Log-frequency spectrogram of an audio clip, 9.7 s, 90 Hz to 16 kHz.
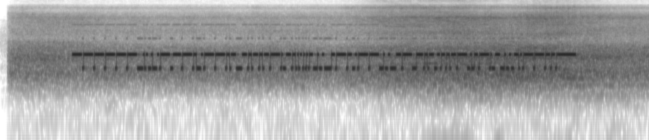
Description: RTTY (45.45 baud, 850 Hz shift), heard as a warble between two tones, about 1700 Hz centre, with street noise. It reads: VA9BJY TU OM0LB CQ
